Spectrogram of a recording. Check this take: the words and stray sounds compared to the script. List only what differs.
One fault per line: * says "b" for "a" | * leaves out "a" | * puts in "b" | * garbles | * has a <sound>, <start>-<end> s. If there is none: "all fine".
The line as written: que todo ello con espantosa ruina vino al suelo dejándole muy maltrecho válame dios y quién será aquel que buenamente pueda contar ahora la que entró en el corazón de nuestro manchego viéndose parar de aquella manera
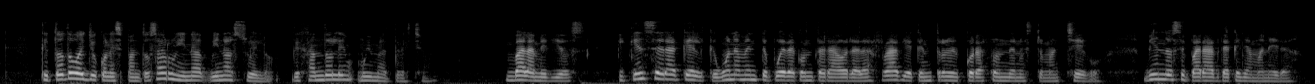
* puts in "rabia"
